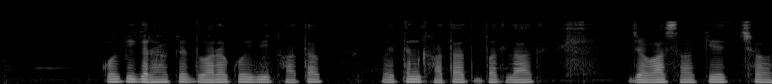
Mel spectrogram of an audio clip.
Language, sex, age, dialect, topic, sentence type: Magahi, male, 25-30, Northeastern/Surjapuri, banking, statement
